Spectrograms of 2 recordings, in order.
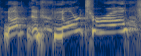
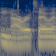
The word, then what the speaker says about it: Naruto: Norturo from Norturo. – I want to punch you for that one because you know how to say it now and you just said it wrong on purpose.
